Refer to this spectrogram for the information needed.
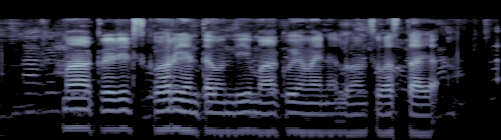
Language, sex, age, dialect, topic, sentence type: Telugu, male, 18-24, Telangana, banking, question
